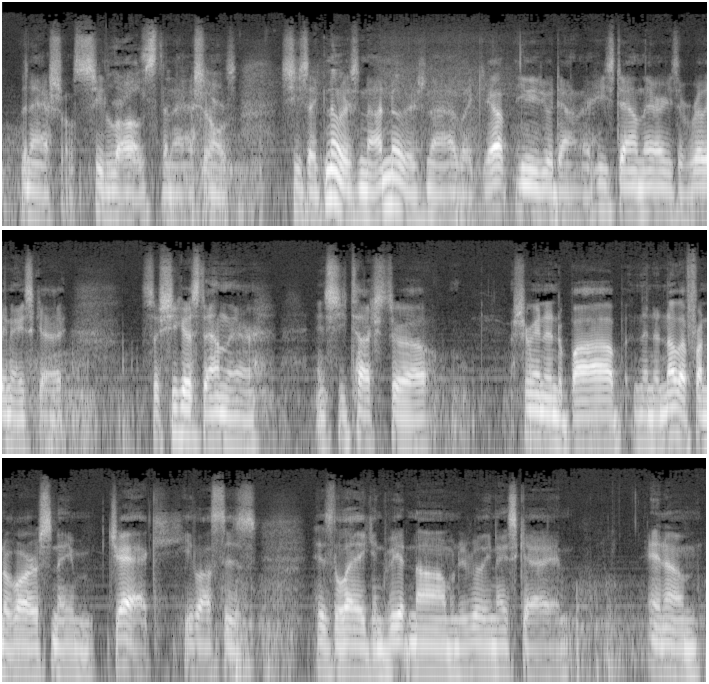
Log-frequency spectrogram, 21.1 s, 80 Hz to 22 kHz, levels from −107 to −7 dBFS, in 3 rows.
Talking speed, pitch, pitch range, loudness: 195 wpm, 100 Hz, 95-110 Hz, -21 LUFS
